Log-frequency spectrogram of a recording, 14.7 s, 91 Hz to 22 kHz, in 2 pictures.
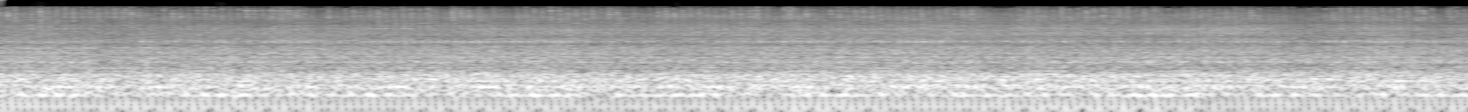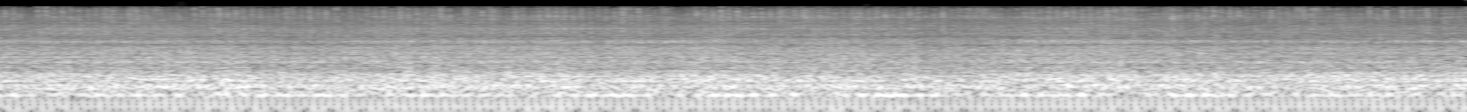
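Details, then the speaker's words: Craftsman LT4000 rider, circa 1994, with a 12.5 hp Briggs single and 38-inch deck, after carb adjustment: a steady, even single-cylinder drone with no misses or surges. Flywheel is missing teeth but the mower starts and runs fine. "the flywheel would probably eat almost all of my profit off of this mower and it does start and run just fine"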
